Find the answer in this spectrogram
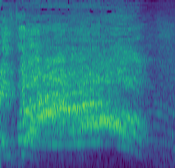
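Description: A person's long, loud yell of effort or encouragement during an arm-wrestling bout, held about a second and a half and falling slightly in pitch as it ends.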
